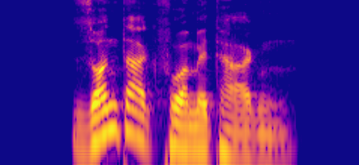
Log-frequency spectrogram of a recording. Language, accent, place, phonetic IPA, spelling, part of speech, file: German, Germany, Berlin, [ˈzɔntaːkˌfoːɐ̯mɪtaːɡn̩], Sonntagvormittagen, noun, De-Sonntagvormittagen.ogg
- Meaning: dative plural of Sonntagvormittag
